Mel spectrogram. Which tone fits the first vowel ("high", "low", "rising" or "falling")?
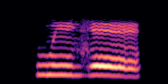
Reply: low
